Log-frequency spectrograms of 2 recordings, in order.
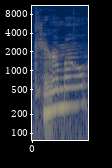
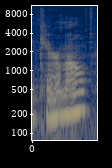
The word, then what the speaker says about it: caramel: Next up is caramel caramel apple, caramel, however you want to say that. I tend to say caramel, even though phonetically I'm pretty sure you're supposed to say caramel.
